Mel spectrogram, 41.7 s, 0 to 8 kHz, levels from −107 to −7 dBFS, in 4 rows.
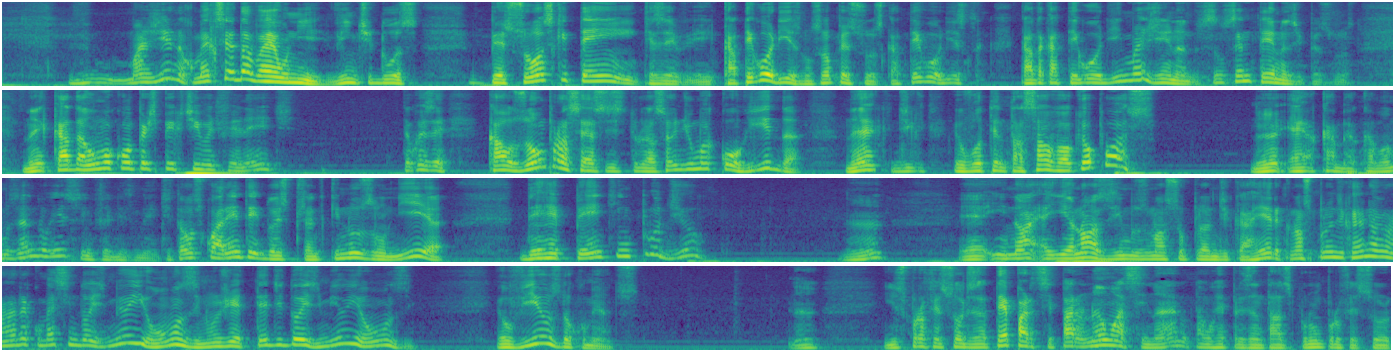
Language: Portuguese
